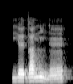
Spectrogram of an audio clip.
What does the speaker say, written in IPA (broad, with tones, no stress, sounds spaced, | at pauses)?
j ɛ˧ d a˦ n ĩ˦˨ ɡ ɛ̃˨˦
